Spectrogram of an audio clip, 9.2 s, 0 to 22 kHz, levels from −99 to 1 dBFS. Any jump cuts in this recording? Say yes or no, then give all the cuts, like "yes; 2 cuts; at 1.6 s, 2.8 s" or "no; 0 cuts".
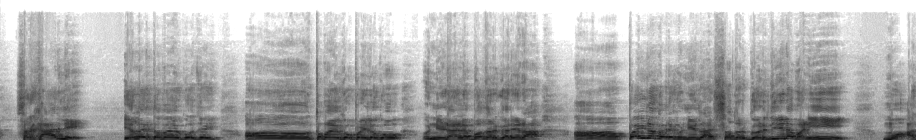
no; 0 cuts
